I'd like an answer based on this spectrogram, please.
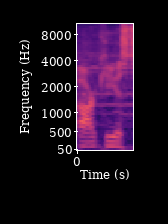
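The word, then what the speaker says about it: Arceus: Was it not the official pronunciation? Shame. It's Archus now because ass.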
